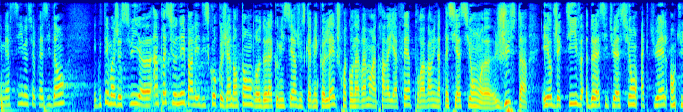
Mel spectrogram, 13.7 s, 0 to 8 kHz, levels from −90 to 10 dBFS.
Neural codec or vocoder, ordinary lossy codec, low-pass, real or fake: none; none; 7.2 kHz; real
